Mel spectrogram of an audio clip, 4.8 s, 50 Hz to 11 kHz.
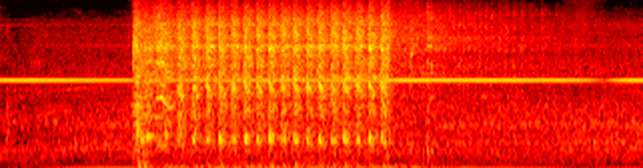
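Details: Toyota MR2 with a JDM non-VTEC engine, towed in as a no-start, fuel possibly stale: steady starter cranking about four beats a second for two seconds, engine never catches: crank no start.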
